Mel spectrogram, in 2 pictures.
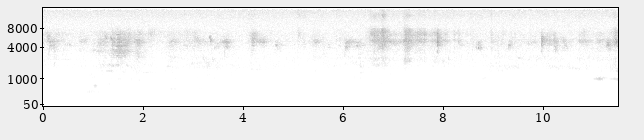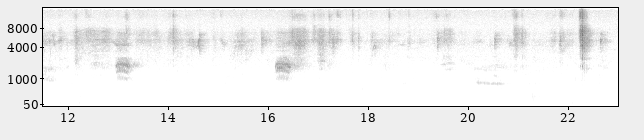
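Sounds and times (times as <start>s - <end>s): small birds chirping: 0.0s - 23.0s
loud harsh bird calls: 12.7s - 13.6s, 16.1s - 17.3s.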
